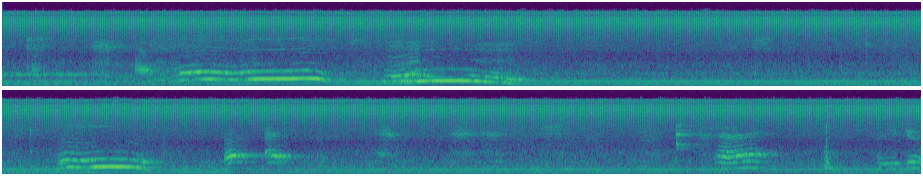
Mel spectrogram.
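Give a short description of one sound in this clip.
A woman speaks softly and playfully to a baby close by.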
